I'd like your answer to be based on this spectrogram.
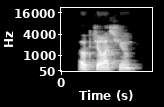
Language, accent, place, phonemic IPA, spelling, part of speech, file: French, France, Lyon, /ɔp.ty.ʁa.sjɔ̃/, obturation, noun, LL-Q150 (fra)-obturation.wav
- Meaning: 1. sealing; closing up 2. blockage 3. a dental filling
